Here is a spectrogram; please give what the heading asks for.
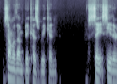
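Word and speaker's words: Cairns: towards uh The Reef we're going into uh cans yeah great barer very different than the way it's pronounced uh but that's we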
